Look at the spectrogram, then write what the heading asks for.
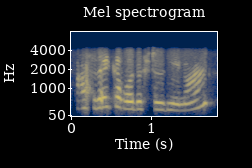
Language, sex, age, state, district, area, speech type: Telugu, female, 30-45, Andhra Pradesh, Kadapa, rural, conversation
